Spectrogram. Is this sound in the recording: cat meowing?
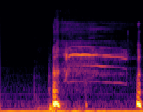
yes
